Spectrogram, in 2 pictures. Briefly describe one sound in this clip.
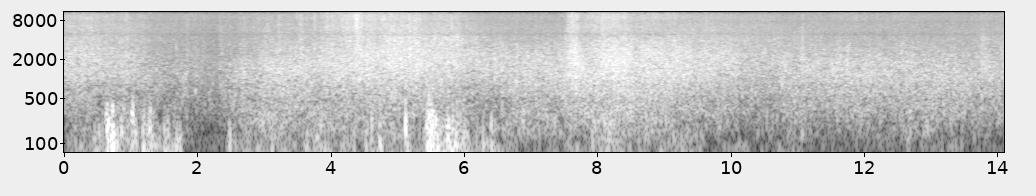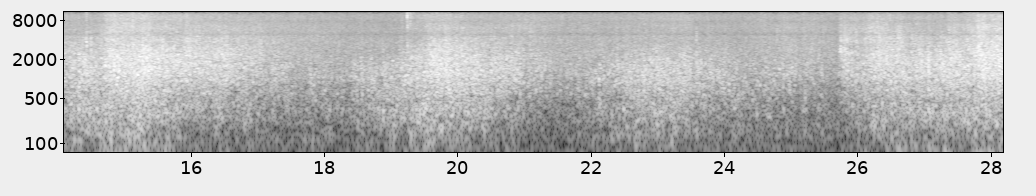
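Small waves wash and break gently on a shore.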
